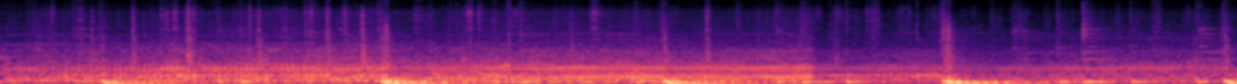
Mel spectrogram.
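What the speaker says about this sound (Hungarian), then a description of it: "A háromkerekű riksa hajmeresztő sebességgel száguld a poros utcákon." A three-wheeled auto rickshaw speeds along dusty streets, its engine droning steadily up close with bumpy thuds and rattles breaking through now and then.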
